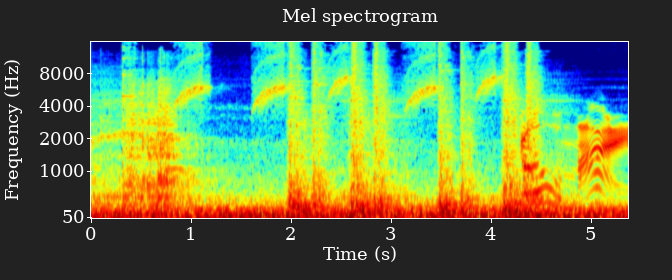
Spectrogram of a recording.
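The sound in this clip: Rivet gun shooting rivets through a steel hull in a science-fiction story: many rapid, sharp mechanical bangs over a dense background, with whistling chirps that sweep up and down in pitch.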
